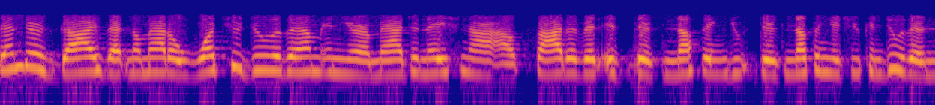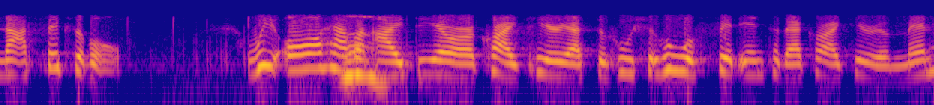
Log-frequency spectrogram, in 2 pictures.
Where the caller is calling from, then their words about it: Atlanta, Georgia, United States; Hey, this is … I'm calling from Atlanta.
